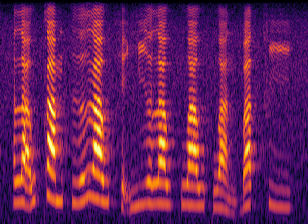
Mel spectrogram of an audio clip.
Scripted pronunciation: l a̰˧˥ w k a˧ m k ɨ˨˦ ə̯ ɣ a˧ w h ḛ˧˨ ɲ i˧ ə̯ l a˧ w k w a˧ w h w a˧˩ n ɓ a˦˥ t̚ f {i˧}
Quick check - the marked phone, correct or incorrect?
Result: correct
